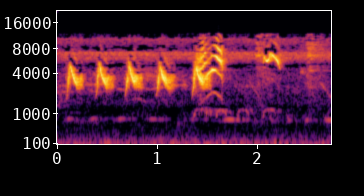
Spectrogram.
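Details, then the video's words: Javan bush lark in lively song, four crisp high downslurred chips evenly spaced, then a harsh buzzy burst with low hollow notes beneath, ending in a thin high slurred whistle. "Pesona burung Branjangan gacor"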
